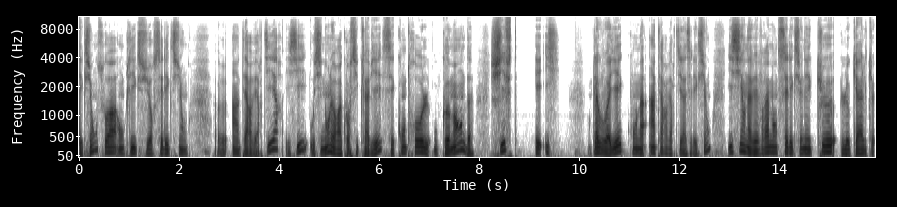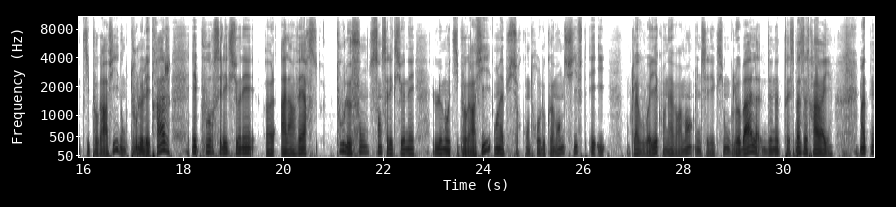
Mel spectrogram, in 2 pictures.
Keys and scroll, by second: 9.3 shift+super+i, 12.6 super+z, 25.8 shift+super+i.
